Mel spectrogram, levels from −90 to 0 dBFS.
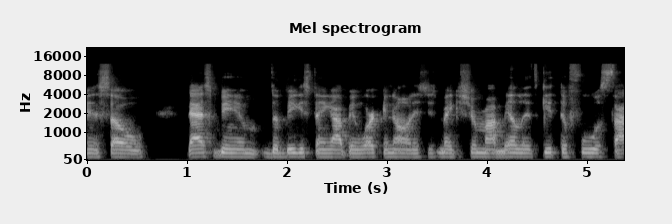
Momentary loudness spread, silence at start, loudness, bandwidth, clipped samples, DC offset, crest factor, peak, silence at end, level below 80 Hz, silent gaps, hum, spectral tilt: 9 LU; 0 s; -32 LUFS; 12.5 kHz; under 0.1%; under 0.1%; 20 dB; -12 dBFS; 0 s; -80 dBFS; none; none; -3.5 dB/octave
